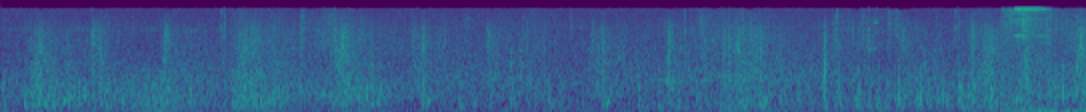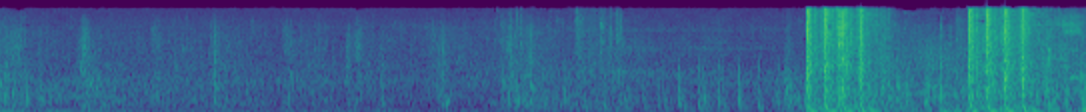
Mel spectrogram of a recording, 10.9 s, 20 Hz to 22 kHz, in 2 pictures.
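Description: Gunfire in the Vietnam War shooter Rising Storm 2: Vietnam: a continuous rattle of distant automatic shots and footsteps through most of the clip, then a loud, close burst of rapid fire near the end.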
